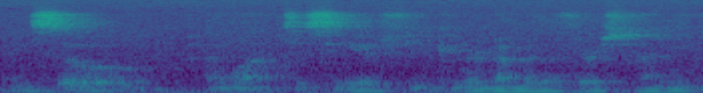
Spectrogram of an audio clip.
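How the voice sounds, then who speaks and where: Very deep, gravelly male interviewer. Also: fairly quick, very echoey, recorded from a distance, noisy background. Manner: calm, brief prompts and reactions. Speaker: interviewer, host. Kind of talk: casual interview.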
